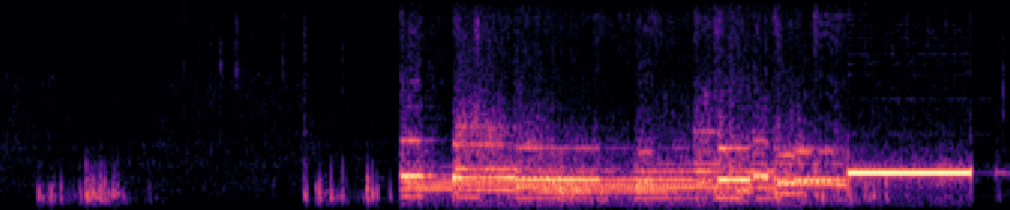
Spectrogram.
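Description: Telephone tones while a call is transferred to another extension: after a few faint sounds, a loud, steady electronic tone sequence plays for about five seconds, stepping between pitches and ending on a long held note.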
